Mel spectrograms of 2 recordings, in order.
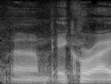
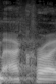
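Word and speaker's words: Accuray: We have a few different pronunciations of our company name around the world. Accouray is one of them, Accouray is another. The French go for the Accouray.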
